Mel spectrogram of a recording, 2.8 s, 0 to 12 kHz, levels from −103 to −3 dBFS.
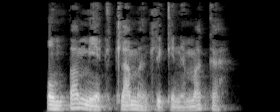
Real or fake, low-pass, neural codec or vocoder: real; 10.8 kHz; none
